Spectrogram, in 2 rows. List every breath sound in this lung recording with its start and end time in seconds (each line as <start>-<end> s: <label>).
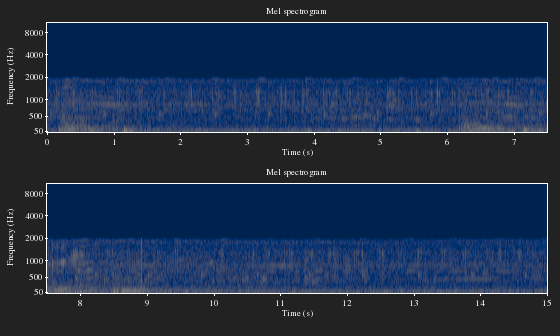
0.08-1.27 s: inhalation
0.08-1.27 s: crackles
6.12-7.11 s: inhalation
6.21-6.97 s: wheeze
8.60-9.15 s: wheeze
